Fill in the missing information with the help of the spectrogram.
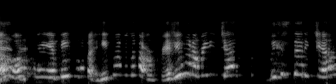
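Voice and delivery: way up high, sing-song playing along; hammed-up eager girlfriend, very high; mock cheerful agreement. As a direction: chirp it like a perky yes-woman. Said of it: "So I was like".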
